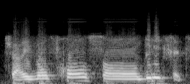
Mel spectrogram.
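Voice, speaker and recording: A man in his thirties who grew up in Kenya and speaks English natively, answering interview questions on radio in a relaxed, hesitant way. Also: mid-range voice, highs cut off. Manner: relaxed, hesitant with many pauses. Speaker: guest musician.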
